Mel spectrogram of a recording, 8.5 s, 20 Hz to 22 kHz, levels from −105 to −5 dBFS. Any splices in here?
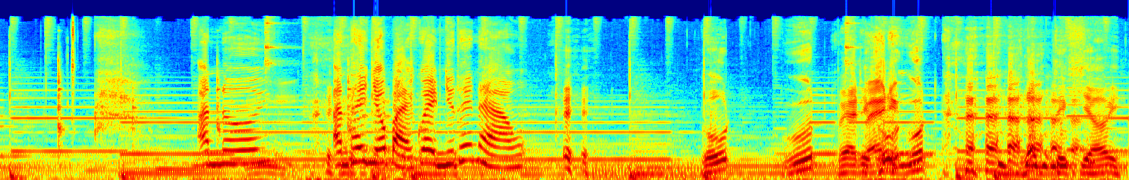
no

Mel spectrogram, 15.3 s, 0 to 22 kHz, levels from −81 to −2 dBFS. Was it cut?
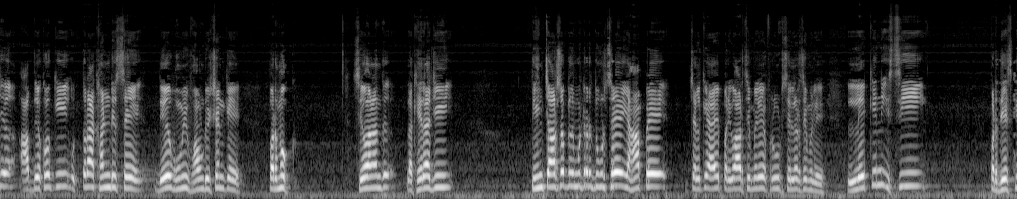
no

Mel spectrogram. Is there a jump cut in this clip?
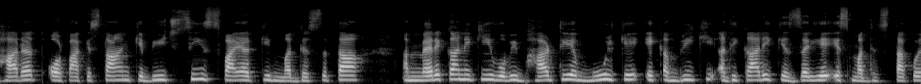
no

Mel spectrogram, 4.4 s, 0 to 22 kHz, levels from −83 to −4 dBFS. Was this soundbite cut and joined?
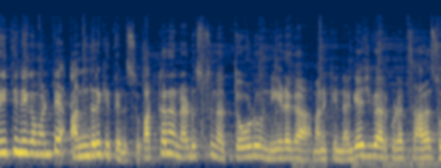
yes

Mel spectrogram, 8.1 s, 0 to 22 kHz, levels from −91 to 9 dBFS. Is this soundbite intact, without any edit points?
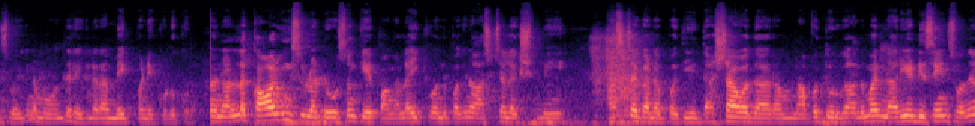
no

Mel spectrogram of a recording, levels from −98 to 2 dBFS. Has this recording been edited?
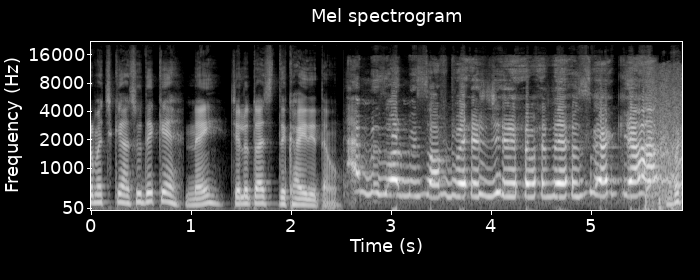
yes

